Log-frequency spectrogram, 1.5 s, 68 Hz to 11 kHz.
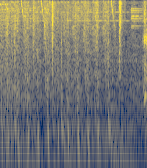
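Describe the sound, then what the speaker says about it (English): An enemy fires at the player in the video game Cyberpunk 2077: Phantom Liberty, a dense rapid burst of loud, close gunshots lasting over a second. "Now he's shooting at me."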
